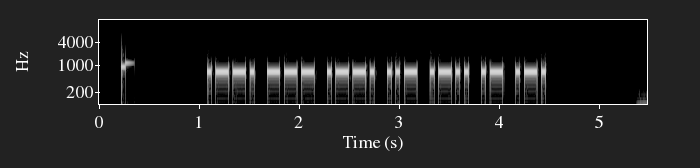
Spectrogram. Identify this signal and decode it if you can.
Morse code, heard as a keyed tone, about 28 wpm, 700 Hz. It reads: POPULAR
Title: Sentences from Top 1000 Words - Review Part 3 - New Word Drill - 28wpm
